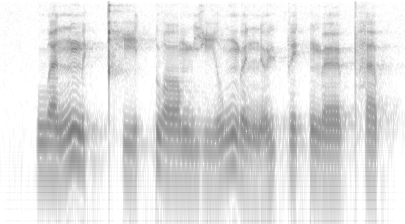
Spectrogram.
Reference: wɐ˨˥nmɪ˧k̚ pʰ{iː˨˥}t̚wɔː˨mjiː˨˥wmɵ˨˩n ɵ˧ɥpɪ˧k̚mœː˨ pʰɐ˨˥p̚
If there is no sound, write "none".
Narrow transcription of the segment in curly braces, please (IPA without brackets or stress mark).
iː˨˥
